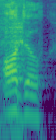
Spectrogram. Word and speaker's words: Adil: Adil. Well, that's how we pronounce it in Uzbek.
